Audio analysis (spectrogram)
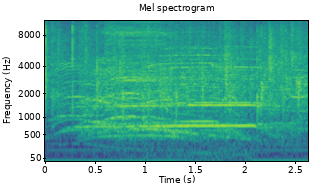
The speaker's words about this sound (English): Listen to the crowd roar.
